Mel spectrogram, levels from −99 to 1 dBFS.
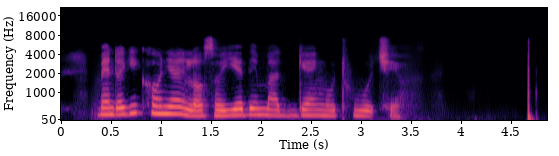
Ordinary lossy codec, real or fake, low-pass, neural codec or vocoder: none; fake; 7.2 kHz; codec, 16 kHz, 1 kbps, X-Codec, WavLM features, trained on Multilingual LibriSpeech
